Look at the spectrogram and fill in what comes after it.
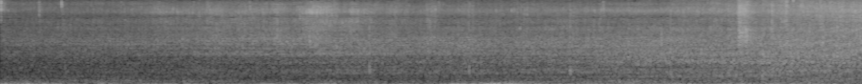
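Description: Rain and wind hissing steadily, swelling louder near the end, with a brief low rumble about halfway through.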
